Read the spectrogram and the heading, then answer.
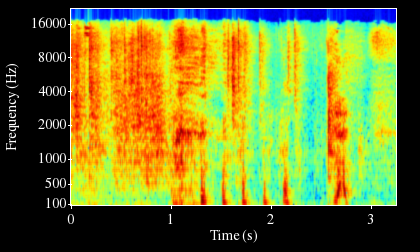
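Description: A New York City dog, just back from a walk, laps a person's water in a quick series of wet, rhythmic slurps over a steady background hiss, with one louder splashy lap near the end.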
